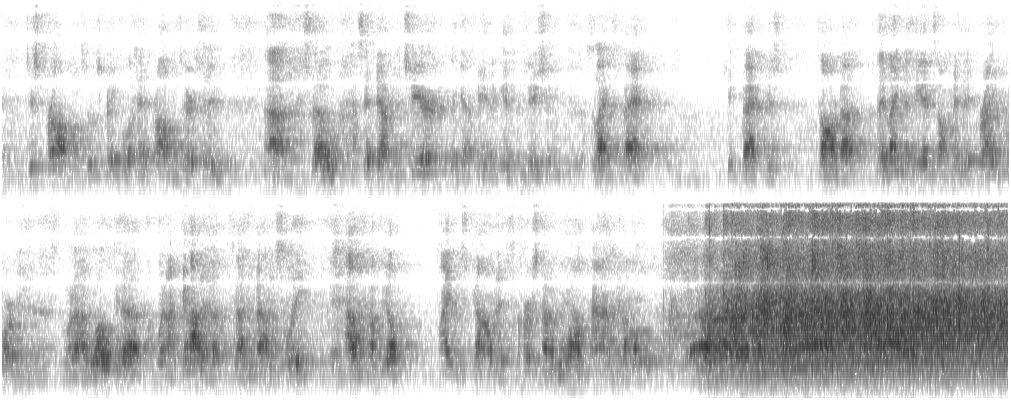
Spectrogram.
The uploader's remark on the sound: Featuring highlights from a regional revival service where God was glorified - in prayer and worship, healing testimonies and words of life.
